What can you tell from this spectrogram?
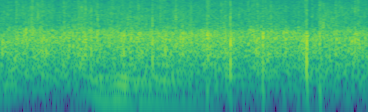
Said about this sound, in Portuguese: Para falar do imenso artista, vamos pelo caminho do afeto conversar com três amigos do Ariano: o jornalista Gerson Camarote, aplaudam,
